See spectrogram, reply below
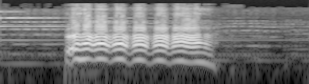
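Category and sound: animal, sheep bleating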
